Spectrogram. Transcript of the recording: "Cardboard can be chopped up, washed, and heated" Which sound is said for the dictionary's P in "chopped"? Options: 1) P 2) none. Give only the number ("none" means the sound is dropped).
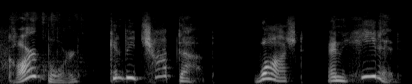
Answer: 1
